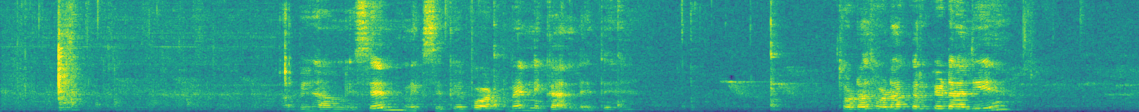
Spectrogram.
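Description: A metal spoon scrapes and clinks against a pan.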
